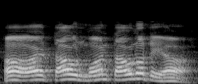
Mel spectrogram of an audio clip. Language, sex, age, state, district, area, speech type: Assamese, male, 45-60, Assam, Charaideo, urban, spontaneous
